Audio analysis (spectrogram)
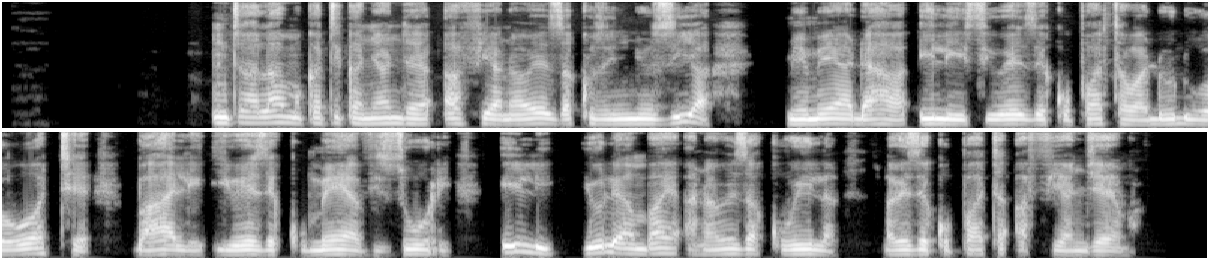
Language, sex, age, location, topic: Swahili, male, 18-24, Kisumu, health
